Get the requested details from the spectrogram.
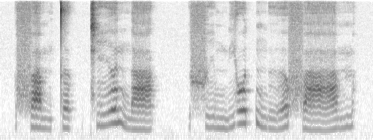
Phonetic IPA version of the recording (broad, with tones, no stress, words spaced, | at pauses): fa˨˩mt̪ə˨˩k̚ci˧˥ə̯na˨˩k̚ | fi˨˩mjo˦˥t̚ ŋɨ˨˩˦ə̯fa˨˩˦m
